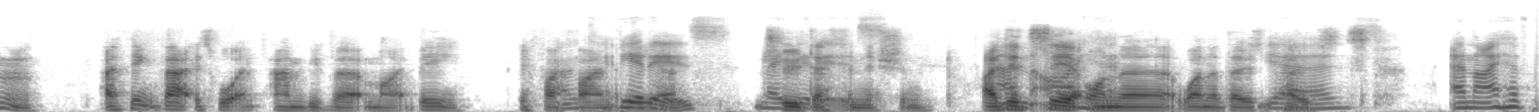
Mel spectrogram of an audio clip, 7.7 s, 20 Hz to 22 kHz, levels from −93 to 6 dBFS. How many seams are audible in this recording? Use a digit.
1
